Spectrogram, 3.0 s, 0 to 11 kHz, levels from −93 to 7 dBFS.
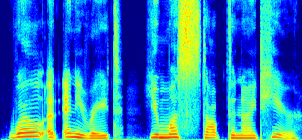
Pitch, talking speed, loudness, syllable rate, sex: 230 Hz, 200 wpm, -16 LUFS, 4.6 syllables/s, female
